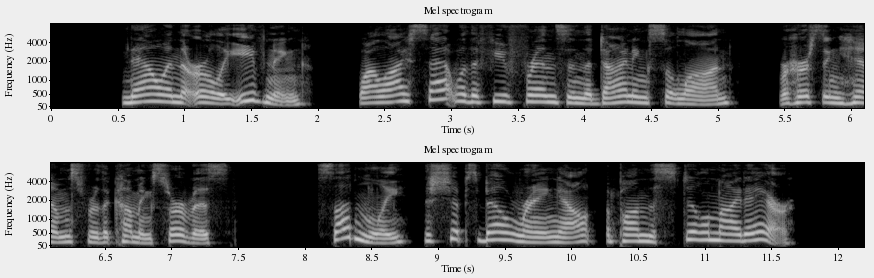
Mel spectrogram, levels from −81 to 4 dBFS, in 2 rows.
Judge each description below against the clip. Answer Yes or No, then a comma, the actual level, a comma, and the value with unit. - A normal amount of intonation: Yes, average, 4.3 semitones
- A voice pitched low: No, high, 210 Hz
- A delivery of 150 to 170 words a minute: Yes, average, 160 wpm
